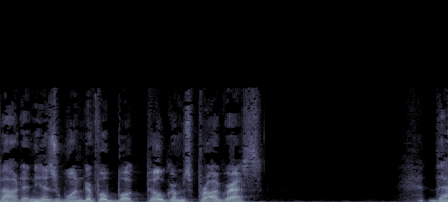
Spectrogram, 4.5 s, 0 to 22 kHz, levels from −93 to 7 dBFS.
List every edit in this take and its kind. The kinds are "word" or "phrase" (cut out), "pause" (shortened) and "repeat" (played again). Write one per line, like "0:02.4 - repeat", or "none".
none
